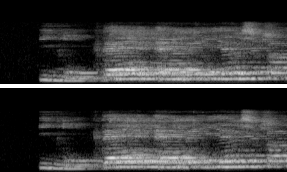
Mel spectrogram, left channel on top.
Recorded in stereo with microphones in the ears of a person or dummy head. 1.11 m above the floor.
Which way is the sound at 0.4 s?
50° right (ahead or behind).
